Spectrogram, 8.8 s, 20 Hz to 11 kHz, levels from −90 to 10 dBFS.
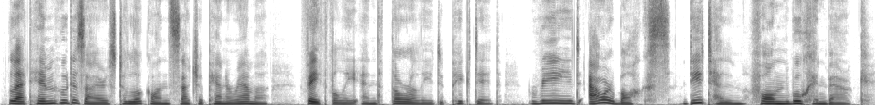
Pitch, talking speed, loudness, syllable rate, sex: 205 Hz, 130 wpm, -19 LUFS, 4.6 syllables/s, female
